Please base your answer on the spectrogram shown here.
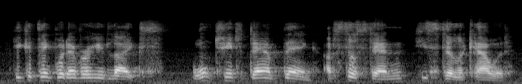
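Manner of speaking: acted English accent throughout, region unplaced. Playing a defiant man dismissing a senator, in a British accent. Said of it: "I love [name]'s British accent".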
